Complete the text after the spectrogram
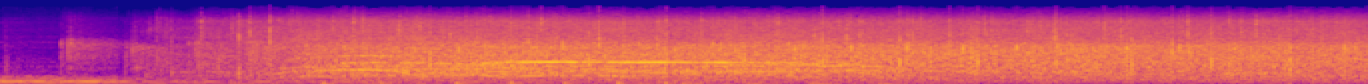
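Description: A crowd cheers and applauds loudly in a large echoing hall.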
